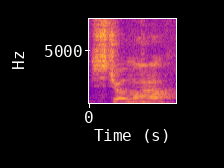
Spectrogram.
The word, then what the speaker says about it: Stromile: Stromile.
